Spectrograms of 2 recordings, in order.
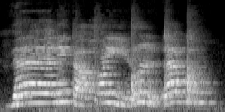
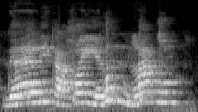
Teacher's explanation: Nah, ini hukum bacaan ini domah tanwin ya, bertemu dengan huruf lam, maka dileburkan juga, dibaca satu ketukan. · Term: idgham bilang guna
